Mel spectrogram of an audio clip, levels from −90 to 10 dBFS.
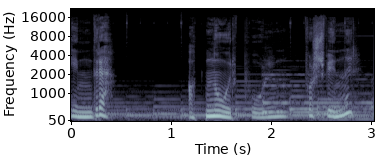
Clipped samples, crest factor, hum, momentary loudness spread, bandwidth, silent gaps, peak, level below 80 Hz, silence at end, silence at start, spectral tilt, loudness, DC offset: under 0.1%; 14 dB; none; 21 LU; 16.5 kHz; none; -12 dBFS; -60 dBFS; 0 s; 0 s; -6.5 dB/octave; -27 LUFS; under 0.1%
